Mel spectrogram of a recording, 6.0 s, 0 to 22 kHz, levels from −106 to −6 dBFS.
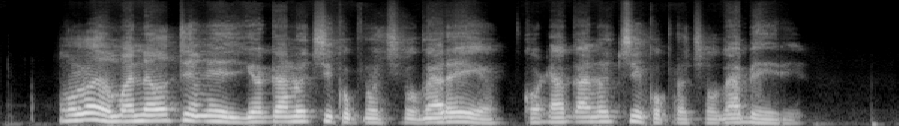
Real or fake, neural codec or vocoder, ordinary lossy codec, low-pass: fake; codec, 44.1 kHz, 2.6 kbps, DAC; none; none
